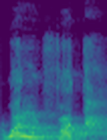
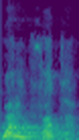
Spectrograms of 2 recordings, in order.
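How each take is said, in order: First: The final t and h sounds are clearly pronounced. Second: The final h sound is missing from the word. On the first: The speaker calls it right. "Perjelas huruf ha dan huruf ta-nya. Jadi dibaca wal fath" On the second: The speaker calls it wrong. "mungkin hilang huruf ha-nya. Tanpa huruf ha. Itu termasuk bacaan yang salah"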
